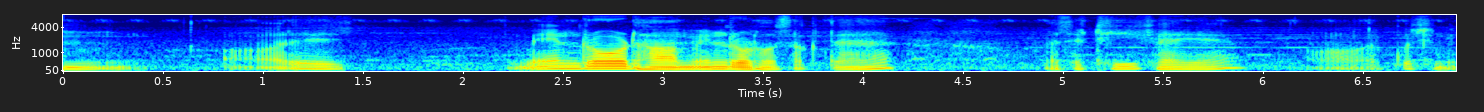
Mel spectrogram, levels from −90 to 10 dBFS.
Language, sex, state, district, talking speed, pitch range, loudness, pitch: Hindi, male, Chhattisgarh, Jashpur, 145 wpm, 115-135 Hz, -21 LUFS, 120 Hz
